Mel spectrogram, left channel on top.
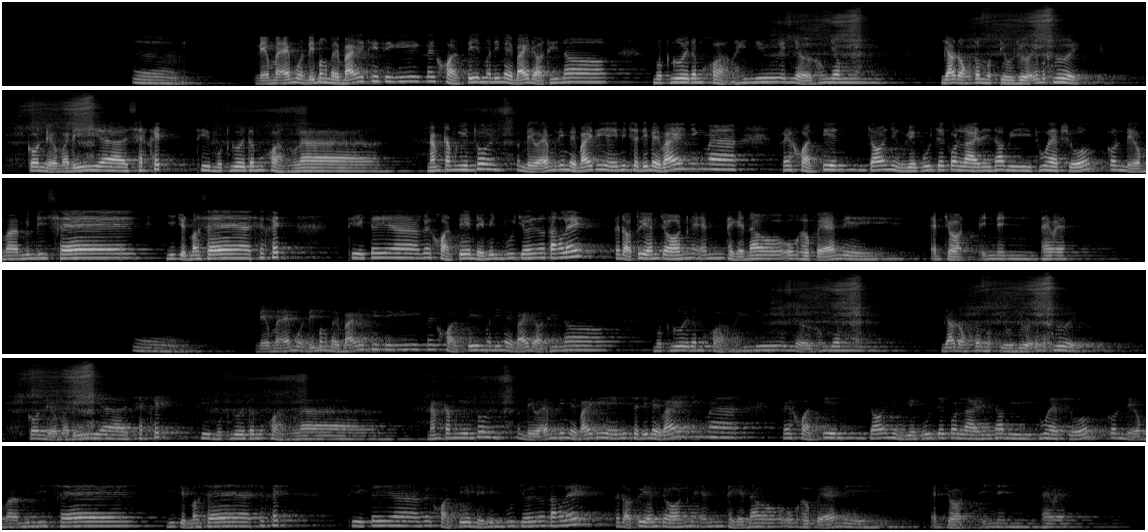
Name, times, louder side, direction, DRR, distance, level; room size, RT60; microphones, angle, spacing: voice 1, 1.3-1.9 2.5-6.1 6.5-8.8 9.4-10.8 11.7-13.1 13.4-15.4 15.7-24.2 24.5-26.0 26.3-31.9 32.2-33.6, left 7 dB, 70° left, 0.4 m, -31 dB
Writing, 7.6-8.6 9.6-10.5 11.5-12.4 13.5-14.5 15.5-16.6, equal, ahead, 0.4 m, -45 dB
9.6 x 5.3 x 6.2 m
head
